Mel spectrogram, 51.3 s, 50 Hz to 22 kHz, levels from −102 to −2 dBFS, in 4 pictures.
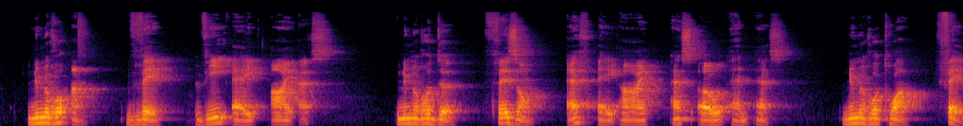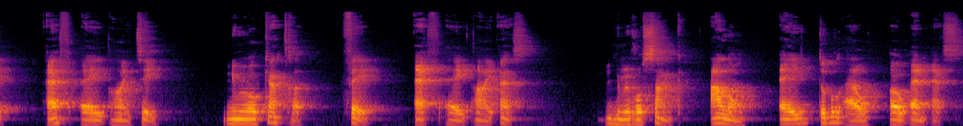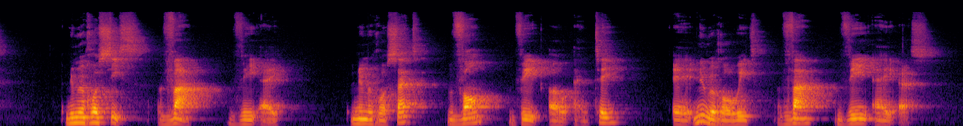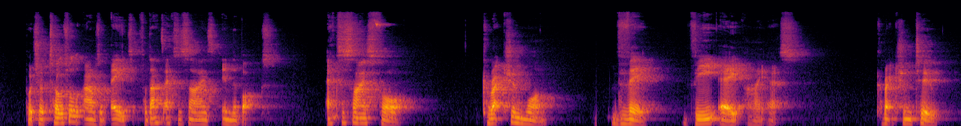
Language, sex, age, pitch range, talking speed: English, male, 30-49, 100-130 Hz, 80 wpm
